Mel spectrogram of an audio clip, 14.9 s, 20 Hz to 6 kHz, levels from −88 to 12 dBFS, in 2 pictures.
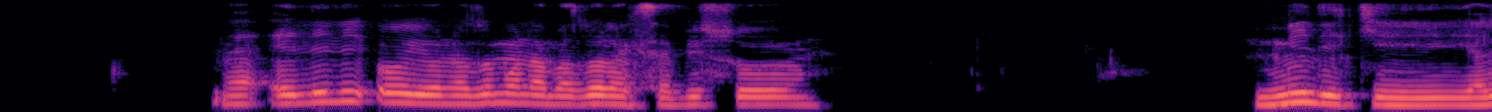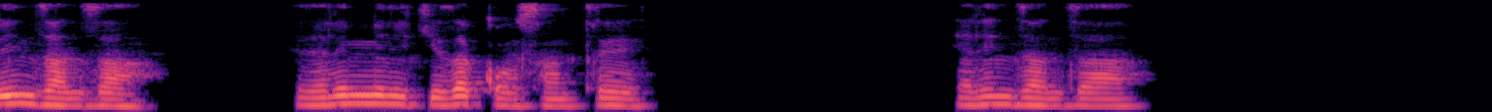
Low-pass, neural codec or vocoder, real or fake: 5.4 kHz; none; real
